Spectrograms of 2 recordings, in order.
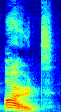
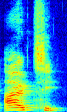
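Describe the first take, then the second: First: "art" cut off on the T, no vowel after; final T, correct. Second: "arte" ending in a Brazilian "chee" sound; wrong vowel ending. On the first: Teacher correcting "arte" for students, final T sound. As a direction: say "art" low and loud-edged, ending on a bare T. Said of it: "termina com o som de T". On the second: Teacher showing students the mistake to avoid, added final vowel. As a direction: add an i after the T, "arte" as ar-chi. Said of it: "Não é arte, é art". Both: Shown as a demonstration.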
